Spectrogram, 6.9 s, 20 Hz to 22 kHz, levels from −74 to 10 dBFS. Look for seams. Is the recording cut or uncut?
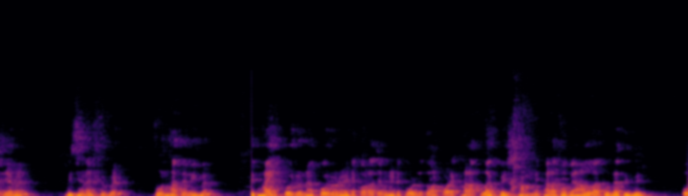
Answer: cut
